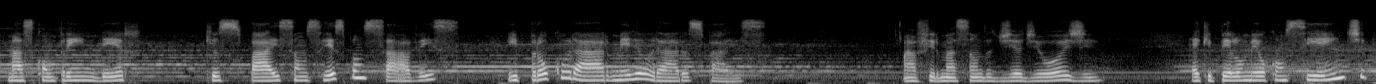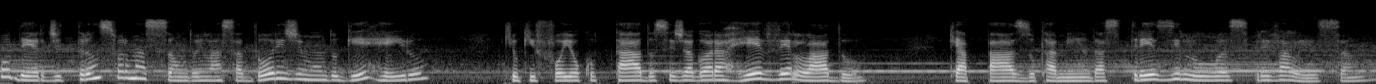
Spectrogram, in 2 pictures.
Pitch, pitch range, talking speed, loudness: 190 Hz, 175-210 Hz, 105 wpm, -18 LUFS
